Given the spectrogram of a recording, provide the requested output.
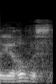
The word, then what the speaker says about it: Yehovah: So Yehovah's three syllables. Yehovah, Yehovah, Yehovah, Yehovah, Yehovah. Like 1, 2, 3, 1, 2, 3.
